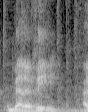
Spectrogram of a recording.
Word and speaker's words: Bella Vie: capitol family her name is zoo she's of bella v i got that spell i got a pronunciation correct that sounds good french is french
